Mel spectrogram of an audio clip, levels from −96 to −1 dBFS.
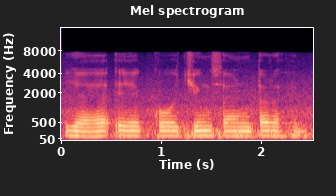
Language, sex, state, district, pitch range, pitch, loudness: Hindi, male, Uttar Pradesh, Shamli, 115-120 Hz, 120 Hz, -12 LUFS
